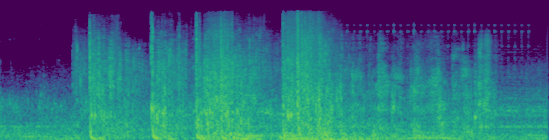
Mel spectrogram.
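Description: Water rushes and bubbles in loud bursts underwater.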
